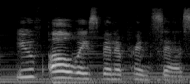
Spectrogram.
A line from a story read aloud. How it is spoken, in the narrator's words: Blair said with a laugh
